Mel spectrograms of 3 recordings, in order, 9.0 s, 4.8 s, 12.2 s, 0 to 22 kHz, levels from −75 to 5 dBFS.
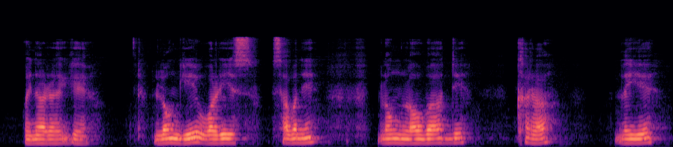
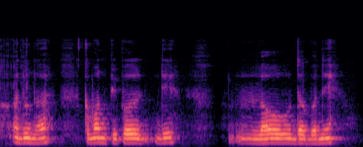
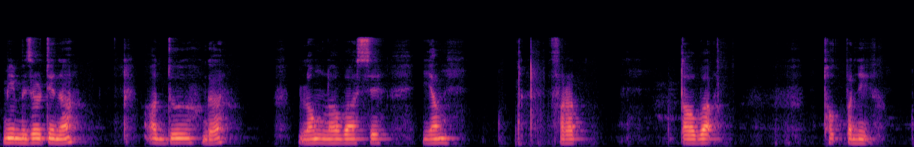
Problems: background sounds at intervals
